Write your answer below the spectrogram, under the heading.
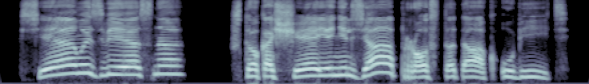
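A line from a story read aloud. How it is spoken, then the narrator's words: Thunderous proclamation. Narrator (Russian): громовым голосом возвестил он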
